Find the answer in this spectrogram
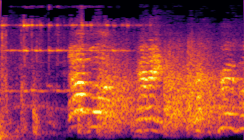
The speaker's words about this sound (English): Let me get this door open.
